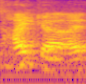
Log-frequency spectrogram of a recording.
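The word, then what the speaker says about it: Eike: name it is yeah e-i-k-e in german it's haika i've actually seen the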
